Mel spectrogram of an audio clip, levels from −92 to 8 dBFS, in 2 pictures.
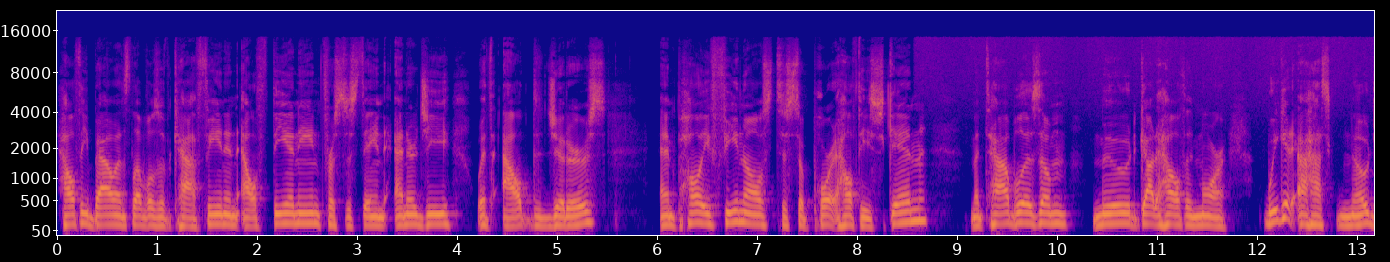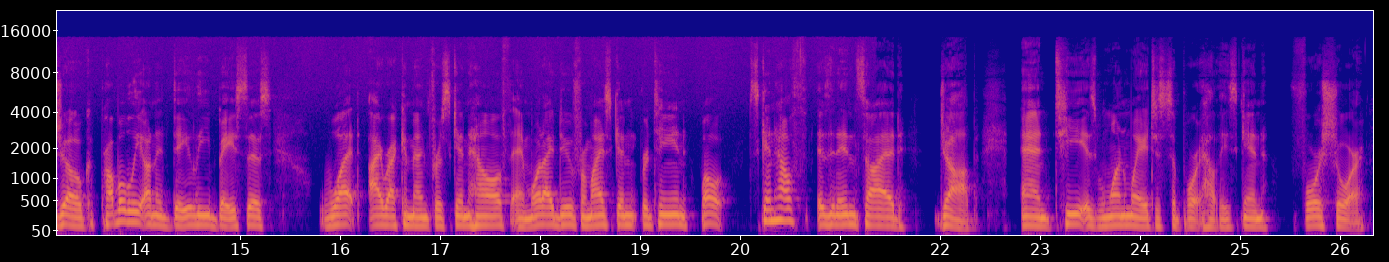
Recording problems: hiss; faint; from 8.5 to 21 s; 25 dB below the speech

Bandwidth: 14.5 kHz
